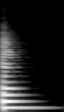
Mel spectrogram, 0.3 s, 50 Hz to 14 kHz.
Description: STRAT, Classic Guitars; E-MU Formula 4000 Series Vol. 3 – Analog Odyssey

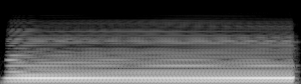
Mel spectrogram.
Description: HOHNER, akkordeon

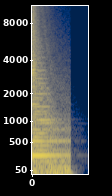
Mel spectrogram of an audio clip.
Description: stab zip, stabs

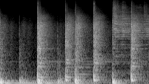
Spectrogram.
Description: Happy Pub Beat Fill A; Sonic Foundry (Sony Creative Software); Indie Rock Anthems; Session 05 - Happy Pub

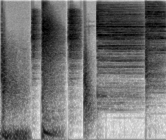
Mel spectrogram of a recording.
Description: power elekit; Rubber Chicken Software Sample Bank

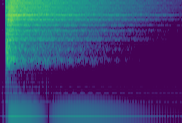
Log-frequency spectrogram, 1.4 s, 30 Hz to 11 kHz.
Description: Crash Cymbal, Drum Machines Ensoniq SQ-R-Plus; 300 Drum Machines

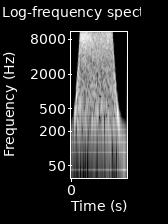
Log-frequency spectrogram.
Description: Noise Hit

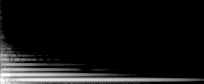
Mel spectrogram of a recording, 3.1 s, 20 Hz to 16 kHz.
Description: A3, bass pizz; Xsample VOL-5

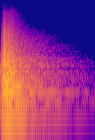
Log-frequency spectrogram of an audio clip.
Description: Orchestral Brass

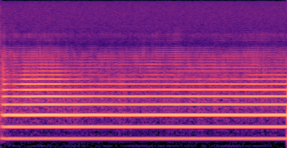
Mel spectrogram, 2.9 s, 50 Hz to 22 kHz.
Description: Flugelhorn; Roland LCDP12 Solo Brass

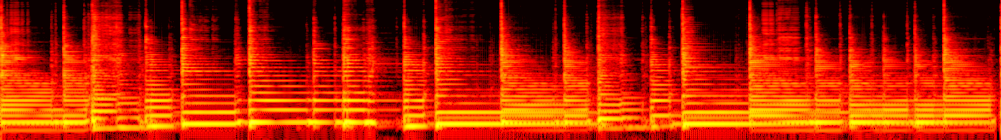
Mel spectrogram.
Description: LICK, Blues Guitar

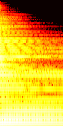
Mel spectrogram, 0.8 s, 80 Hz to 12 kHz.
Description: CP70 D#2, E.Piano; E-MU Producer Series Vol. 2 – More Studio Essentials; CP'd E.Piano

